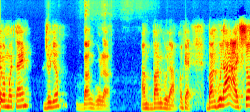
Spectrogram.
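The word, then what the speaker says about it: Mbangula: Bangula.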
